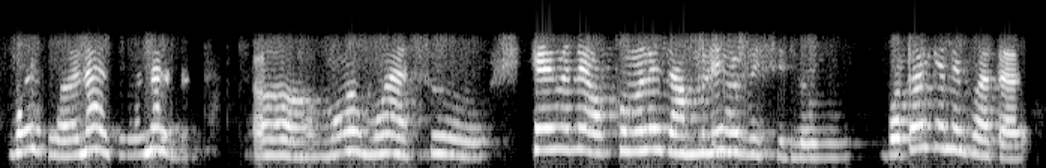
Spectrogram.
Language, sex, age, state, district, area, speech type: Assamese, female, 60+, Assam, Nagaon, rural, conversation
